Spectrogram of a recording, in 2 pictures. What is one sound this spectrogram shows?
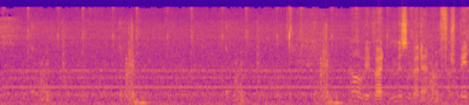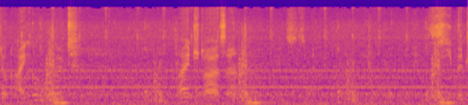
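Rain patters steadily on a windscreen.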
